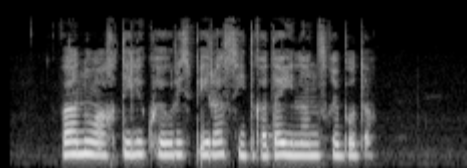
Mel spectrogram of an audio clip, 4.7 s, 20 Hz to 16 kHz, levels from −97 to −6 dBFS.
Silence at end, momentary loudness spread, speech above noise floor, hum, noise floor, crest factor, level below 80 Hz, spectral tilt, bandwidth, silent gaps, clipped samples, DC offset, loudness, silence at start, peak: 0.95 s; 8 LU; 45 dB; none; -69 dBFS; 18 dB; -76 dBFS; -5 dB/octave; 10 kHz; none; under 0.1%; under 0.1%; -25 LUFS; 0.65 s; -8 dBFS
